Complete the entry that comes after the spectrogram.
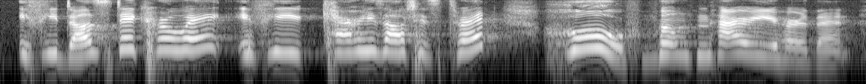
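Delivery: loud, high, urgent questioning; alarmed relative. Acted. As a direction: raise the voice in alarm, pleading for an answer. Acted threatened family fretting over daughter.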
